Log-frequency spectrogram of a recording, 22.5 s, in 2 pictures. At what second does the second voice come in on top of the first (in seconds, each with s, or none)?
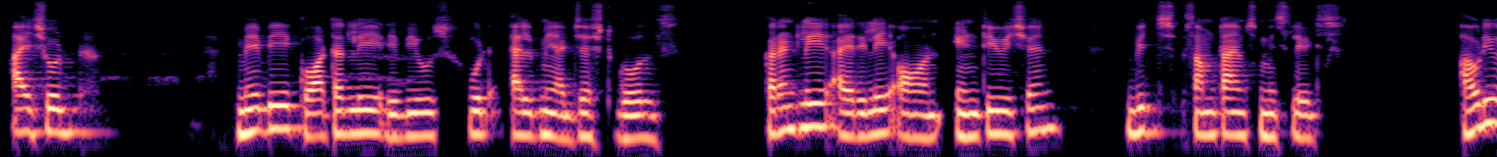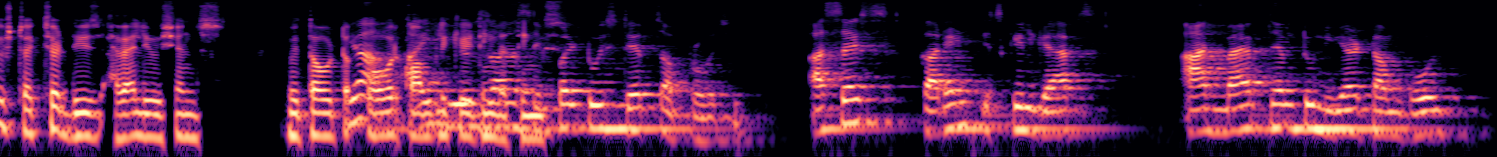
13.8 s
